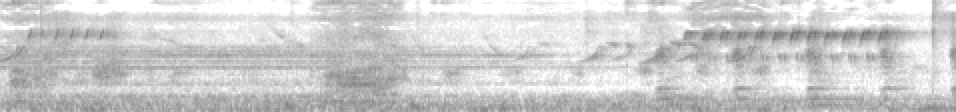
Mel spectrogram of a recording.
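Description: Songbirds chirping in rapid trilled runs, a short run near the start and a longer one about five seconds in, with a lower note repeating about four times a second toward the end. A brief noisy burst comes about two and a half seconds in.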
